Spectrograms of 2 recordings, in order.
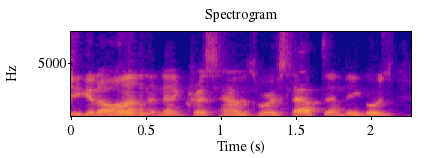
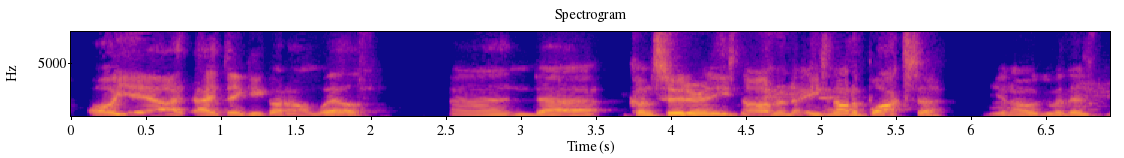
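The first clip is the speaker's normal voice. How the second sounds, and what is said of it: Put-on Australian accent. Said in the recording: “with my best Australian accent”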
